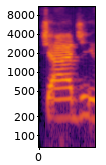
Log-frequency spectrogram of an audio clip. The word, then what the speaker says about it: Jaji: It's Jaji, like Jackie.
